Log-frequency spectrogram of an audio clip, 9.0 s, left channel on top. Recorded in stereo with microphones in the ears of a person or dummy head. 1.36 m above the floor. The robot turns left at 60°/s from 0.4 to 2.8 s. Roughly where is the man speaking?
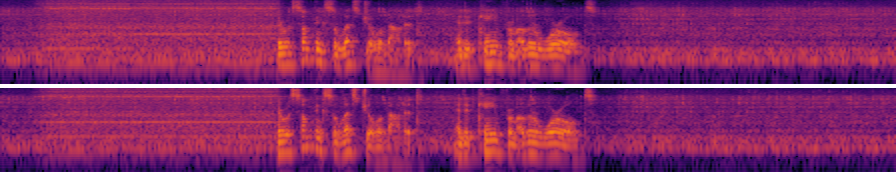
Right.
